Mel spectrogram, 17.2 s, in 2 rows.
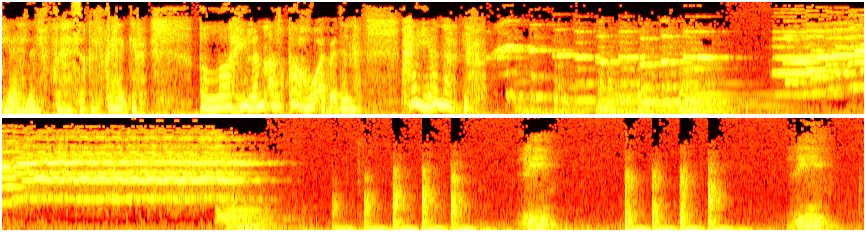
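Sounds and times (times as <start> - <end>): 
speech: 0.0 - 5.7, 13.8 - 14.2
sustained orchestral music: 4.9 - 11.6
firm knocks on a house door: 11.9 - 13.5, 14.8 - 16.0.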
